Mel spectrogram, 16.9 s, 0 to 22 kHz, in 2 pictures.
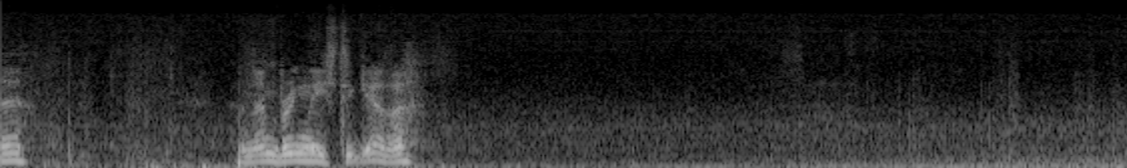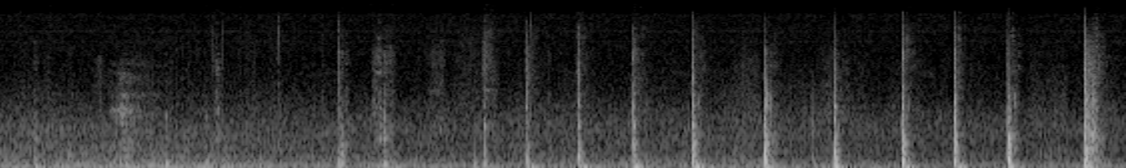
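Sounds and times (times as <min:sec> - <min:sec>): handling glued wooden parts: 0:05.9 - 0:16.9
sharp knocks on wooden joint: 0:11.0 - 0:16.9.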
